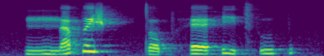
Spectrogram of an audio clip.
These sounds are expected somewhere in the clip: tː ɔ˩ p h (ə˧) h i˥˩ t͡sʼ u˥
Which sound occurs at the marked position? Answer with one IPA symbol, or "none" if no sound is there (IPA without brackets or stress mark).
ɛ˧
